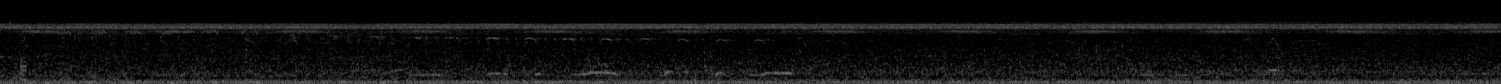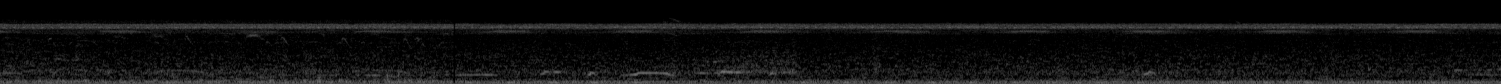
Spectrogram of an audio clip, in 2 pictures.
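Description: Insects trilling steadily at a high pitch, with a second insect chirping at an even pace a little less than once a second... about every 1.3 seconds, under a low steady background rumble.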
